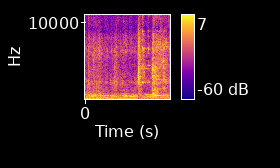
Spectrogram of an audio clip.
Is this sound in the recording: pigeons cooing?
yes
